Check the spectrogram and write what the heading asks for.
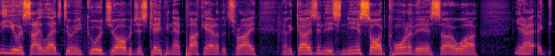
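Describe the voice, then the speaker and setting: A man's voice: on the high side, darkish tone, clean tone, dry recording. A man doing live play-by-play commentary, chatty and reading out viewer messages. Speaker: sports commentator.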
